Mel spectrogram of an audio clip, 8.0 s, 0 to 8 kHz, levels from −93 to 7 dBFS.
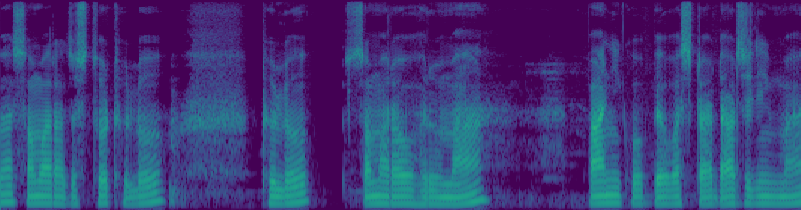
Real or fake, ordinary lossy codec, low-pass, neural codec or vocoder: real; none; none; none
